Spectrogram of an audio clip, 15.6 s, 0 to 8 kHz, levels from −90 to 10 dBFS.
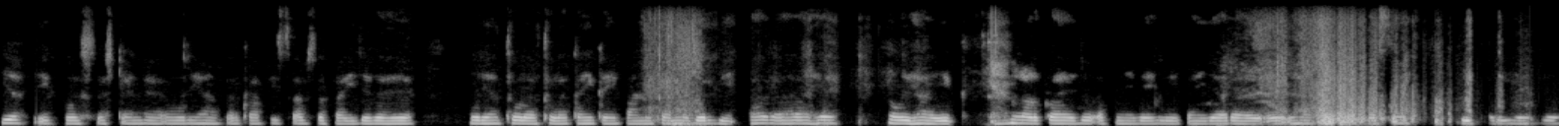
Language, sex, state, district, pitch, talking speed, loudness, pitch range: Hindi, female, Bihar, Supaul, 190 Hz, 170 wpm, -18 LUFS, 185-190 Hz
